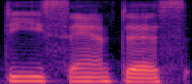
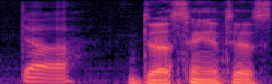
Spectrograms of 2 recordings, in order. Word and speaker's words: DeSantis: to start pronouncing his last name duh instead of D so it's Ron DeSantis not Ron DeSantis well he it apparently it's D santis and she is the one who urged him to begin pronouncing it duh DeSantis like as in the Santos yes Italian for the santis um I I that's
